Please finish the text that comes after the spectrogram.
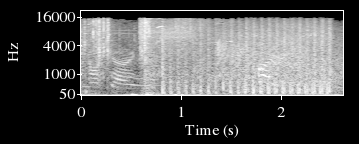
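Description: Gunfire in Apex Legends during a firefight, a rapid stream of shots under excited talk from players.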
